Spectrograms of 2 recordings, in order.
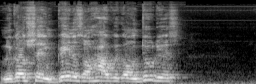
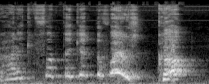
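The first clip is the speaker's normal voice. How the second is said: much higher, mocking whiny voice; mocking doubters; 3 dB quieter than usual. Viewers doubting him, in a high mocking voice. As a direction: squeak it like a skeptical listener. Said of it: "Some of y'all be like".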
